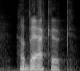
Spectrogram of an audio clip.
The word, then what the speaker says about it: Habakkuk: So in Hab- Hab Habakkuk, oh my gosh, Habakkuk, that's how you say it in the Old Testament.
